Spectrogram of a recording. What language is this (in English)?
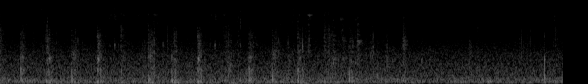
Korean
